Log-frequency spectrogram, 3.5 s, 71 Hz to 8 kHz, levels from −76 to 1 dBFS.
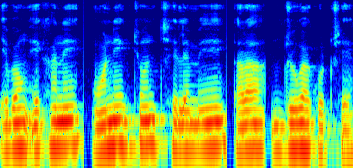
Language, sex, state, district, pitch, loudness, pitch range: Bengali, male, West Bengal, Kolkata, 125 Hz, -16 LUFS, 115-130 Hz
